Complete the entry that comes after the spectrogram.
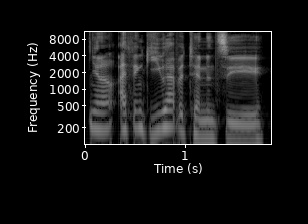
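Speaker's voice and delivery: ordinary talk, nothing marked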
